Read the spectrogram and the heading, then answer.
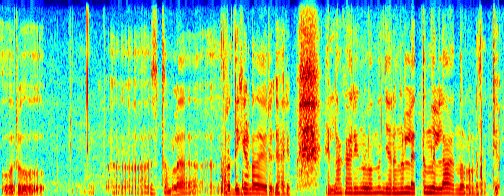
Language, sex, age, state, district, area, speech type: Malayalam, male, 30-45, Kerala, Idukki, rural, spontaneous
